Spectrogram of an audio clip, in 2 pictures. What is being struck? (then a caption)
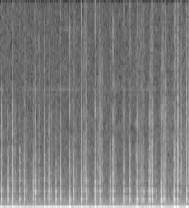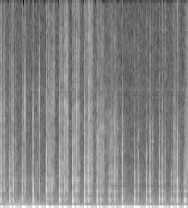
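Hardcover notebook with cardboard cover. Long nails tap quickly and unevenly on the cardboard cover of a white hardcover paper notebook with gold dots. Each tap is a short, dull, low thump with a faint click on top and almost no ring. The tapping grows louder and more distinct in the second half.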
